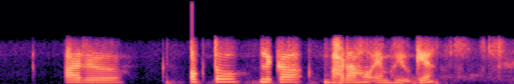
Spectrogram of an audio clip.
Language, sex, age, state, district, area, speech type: Santali, female, 18-30, West Bengal, Paschim Bardhaman, rural, conversation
